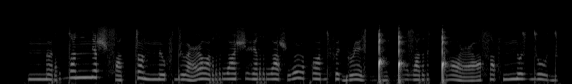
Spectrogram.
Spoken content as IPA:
nː ɤ˧˩ r dˤ i˥ nː i˥ ʃ sˤ ɯ˩˧ tː ɔ˥˧ nː ɯː˧ f d ɯː˧˩ ʕ ɔː˥˧ r ðˤ ɯː˧ ʃ ɦ e˧ r ðˤ ɯː˧˩ ʃ ðˤ uː˥˧ k ɔː˧ d f e˧˩ ɡ ɹ e˧˩ z ɡ͡ǃ ɤ˧˩ ɡ͡ǃ ɔ˥˧ zˤ ɯ˧ r ɡ͡ǃ ɔː˧˩ ʕ ɤ˩˧ sˤ e˧ f nː u˥ z d u˥˧ d

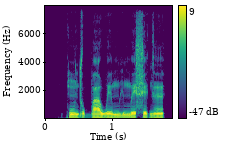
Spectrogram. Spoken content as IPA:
k ũ˨ d o˧ b a˧ w e˧ m i˦ m e˦ s e˦˨ ɡ ɛ̃˨˦

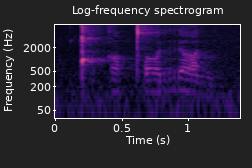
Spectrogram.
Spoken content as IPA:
ɡ͡ǃ ɔ k ɒ b tʼ ɔ rʲ ɒ nʲ

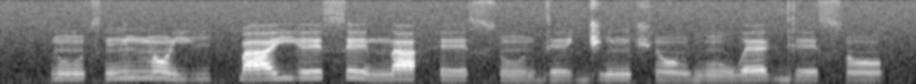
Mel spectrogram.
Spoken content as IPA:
ɾ ũ˨ s ĩ˨˦ n ɔ̃˦˨ j i˨ k͡p a˨˦ j e˦ s e˦˨ n a˧ h e˨ s ũ˨ d e˨ d͡ʒ ĩ˧ ʃ ɔ̃˨ ɡ ũ˨ w ɛ˨˦ ɡ e˧ s ɔ̃˧

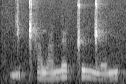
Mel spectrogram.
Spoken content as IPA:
ɟ i˦ ǁʰ a˨ w a˨˦ n ɛ˦˨ ǁ u˦ ŋ͡ǁ ɛ˨˦ n

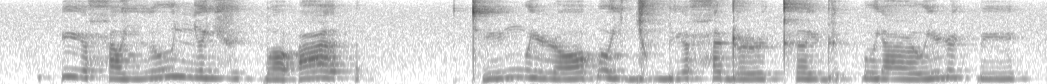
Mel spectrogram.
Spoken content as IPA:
ʔ y ħ ɔ j l u ɲ ə j v y ɡ͡b ɔ ʔ ʕ ə ʔ | tʼ y ŋ u j ɭ ɔ ɓ o j ɟ o ɡ͡b y ħ ə ɖ o ɭ y kʰ ə j ɖ y ʔ k͡p u j ʕ u j ɳ y k͡p y

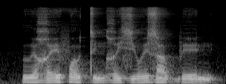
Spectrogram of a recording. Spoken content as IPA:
ɯ ɪ̯ ʁ e f ʌ ʊ̯ t i n ʁ i zʲ o ɪ̯ z a ʊ̯ b e n

